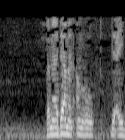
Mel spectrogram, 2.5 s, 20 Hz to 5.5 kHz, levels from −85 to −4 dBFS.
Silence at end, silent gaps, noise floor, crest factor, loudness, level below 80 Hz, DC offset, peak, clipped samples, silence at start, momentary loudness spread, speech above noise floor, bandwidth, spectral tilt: 0 s; none; -42 dBFS; 16 dB; -22 LUFS; -48 dBFS; under 0.1%; -6 dBFS; under 0.1%; 0 s; 11 LU; 22 dB; 4.1 kHz; -10.5 dB/octave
